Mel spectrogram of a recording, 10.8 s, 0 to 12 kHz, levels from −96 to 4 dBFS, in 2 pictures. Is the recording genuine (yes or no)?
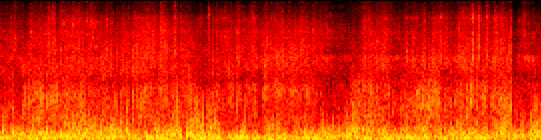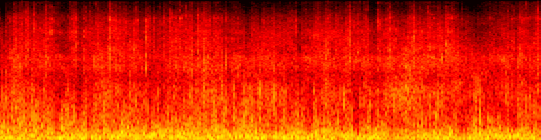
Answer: yes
